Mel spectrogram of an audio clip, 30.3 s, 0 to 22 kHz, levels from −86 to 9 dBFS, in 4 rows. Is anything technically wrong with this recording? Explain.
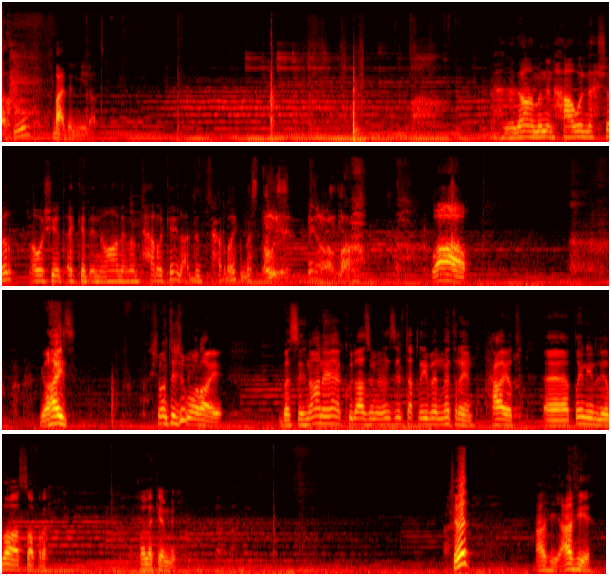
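Yes. From 10.15 to 17.97 s, a call bitrate drop makes the sound rough, watery and muffled, fitting an encoder starved from 64 kbps to 11 kbps, bottoming out for about 3 s.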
